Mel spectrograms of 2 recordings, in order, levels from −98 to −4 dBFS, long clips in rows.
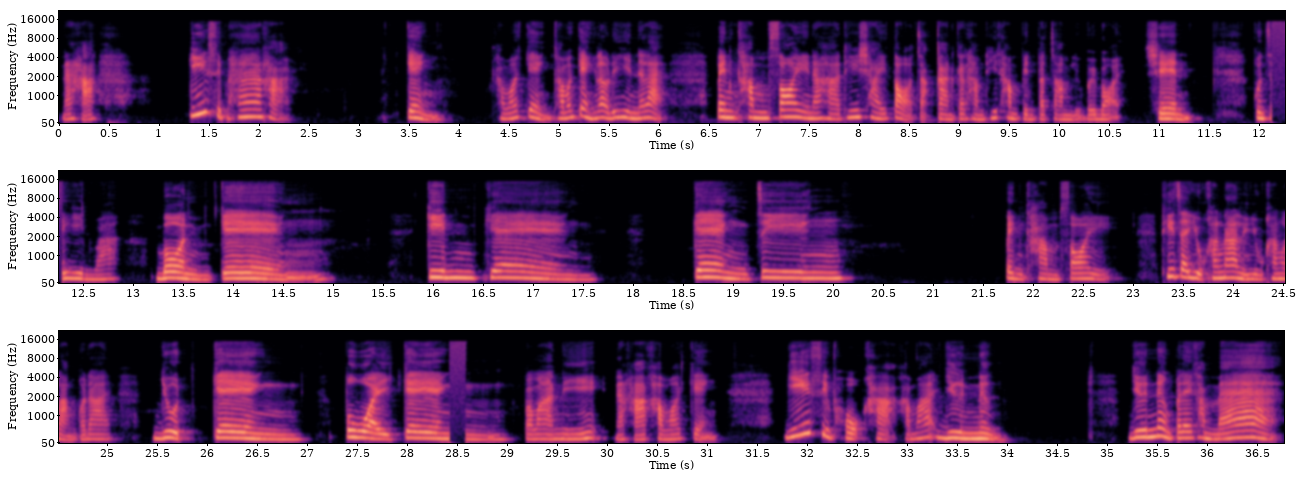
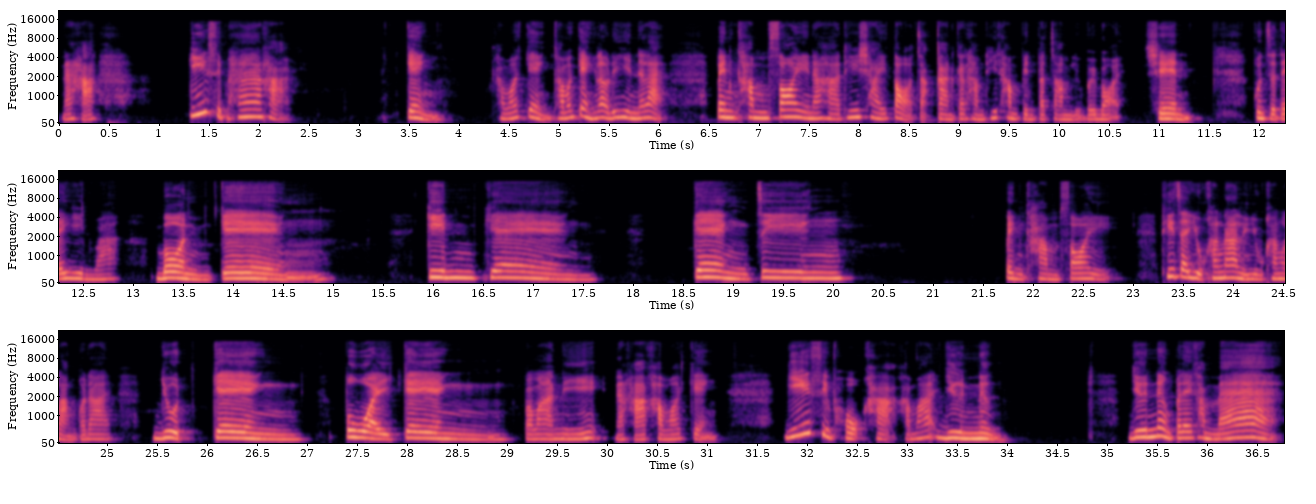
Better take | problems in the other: second | audio cutting out; filled with static; at 12 s and at 28 s

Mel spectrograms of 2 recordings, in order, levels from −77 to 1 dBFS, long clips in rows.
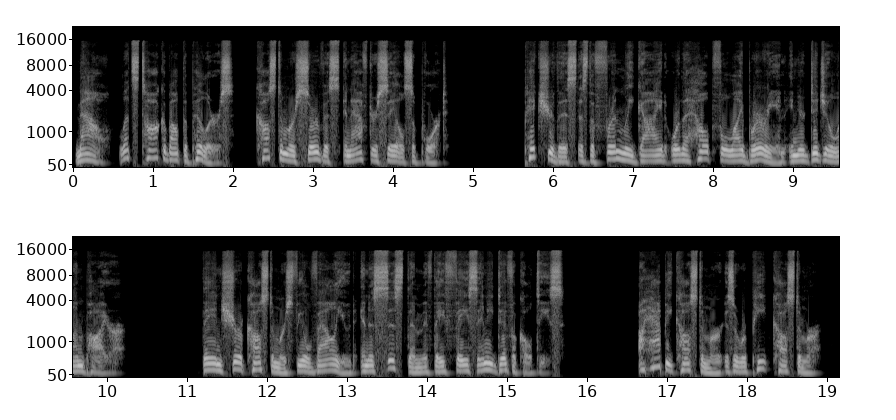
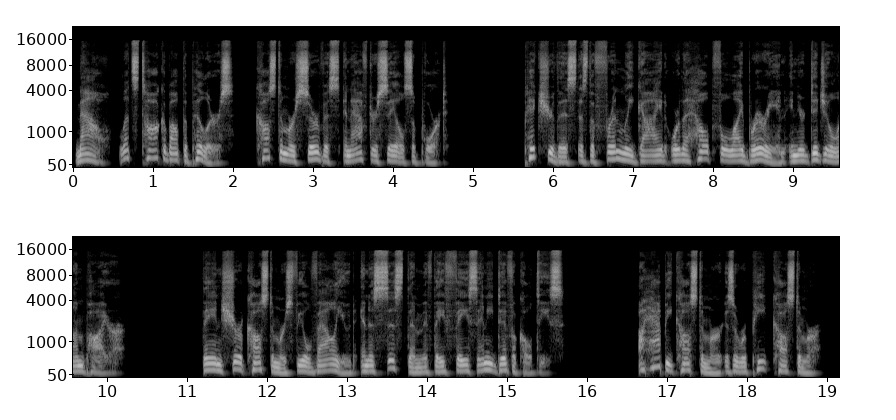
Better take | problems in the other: second | distortion; slight; 6% of the sound clipped

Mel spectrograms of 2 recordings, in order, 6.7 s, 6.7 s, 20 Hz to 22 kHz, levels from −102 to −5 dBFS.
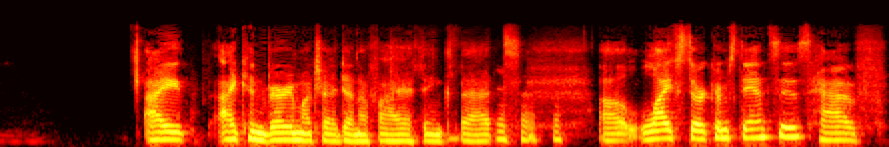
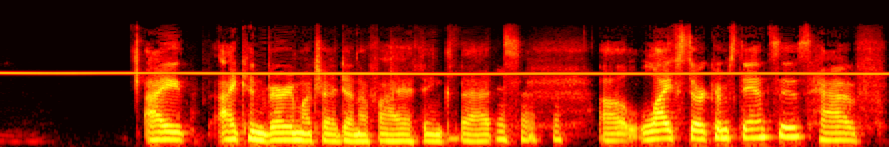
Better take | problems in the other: first | high-pitched whine; loud; throughout; 3.5 kHz, 9 dB below the speech

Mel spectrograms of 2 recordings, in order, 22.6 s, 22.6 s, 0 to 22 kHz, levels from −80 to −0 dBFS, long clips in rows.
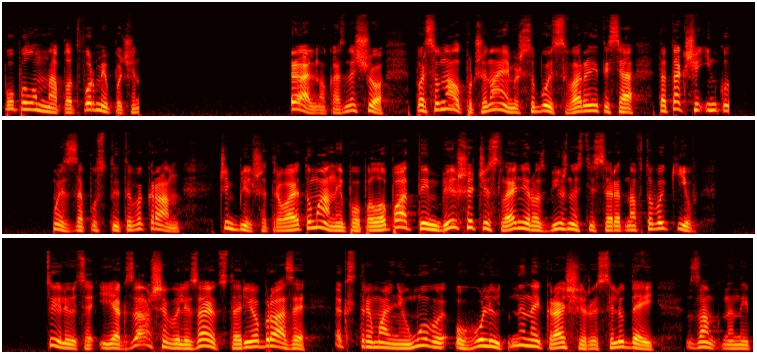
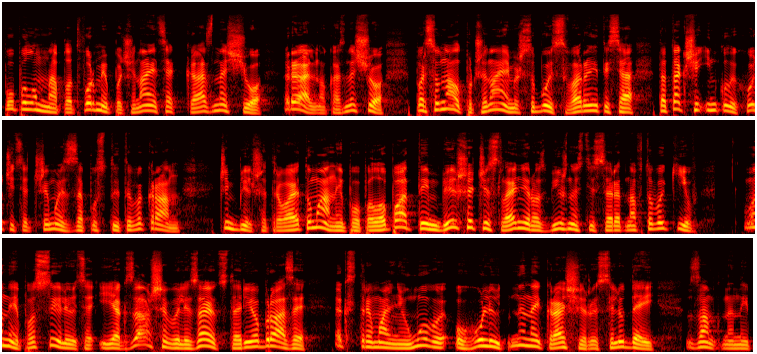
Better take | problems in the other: second | audio cutting out; at 1.5 s for 1.5 s, at 7.5 s for 1 s and at 15 s for 0.5 s

